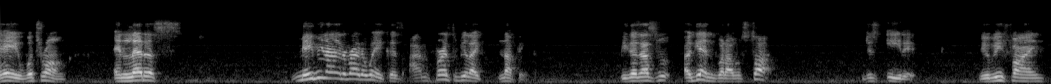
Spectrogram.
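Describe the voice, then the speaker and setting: On a casual podcast he co-hosts, this man speaks in a fairly high, fairly bright voice through a muffled recording. He rambles earnestly and performs the lines he quotes from himself.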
